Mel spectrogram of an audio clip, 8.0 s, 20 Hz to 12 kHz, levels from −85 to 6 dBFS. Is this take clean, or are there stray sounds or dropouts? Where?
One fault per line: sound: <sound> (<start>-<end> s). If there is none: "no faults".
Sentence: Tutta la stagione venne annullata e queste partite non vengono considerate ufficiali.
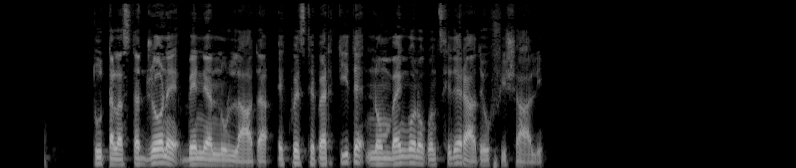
no faults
